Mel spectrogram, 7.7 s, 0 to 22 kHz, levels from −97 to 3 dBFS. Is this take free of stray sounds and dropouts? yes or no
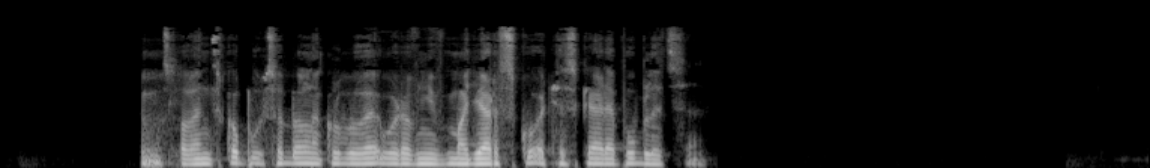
yes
